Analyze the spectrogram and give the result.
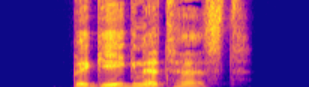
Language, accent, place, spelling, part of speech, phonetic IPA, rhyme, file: German, Germany, Berlin, begegnetest, verb, [bəˈɡeːɡnətəst], -eːɡnətəst, De-begegnetest.ogg
- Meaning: inflection of begegnen: 1. second-person singular preterite 2. second-person singular subjunctive II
